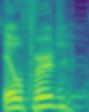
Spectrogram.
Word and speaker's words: Ilford: tragic story that's their old headquarters in East ilford is that right that's how you say it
